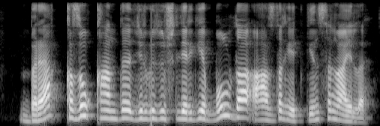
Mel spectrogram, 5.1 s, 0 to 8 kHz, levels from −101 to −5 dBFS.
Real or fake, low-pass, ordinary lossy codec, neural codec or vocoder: real; 7.2 kHz; none; none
